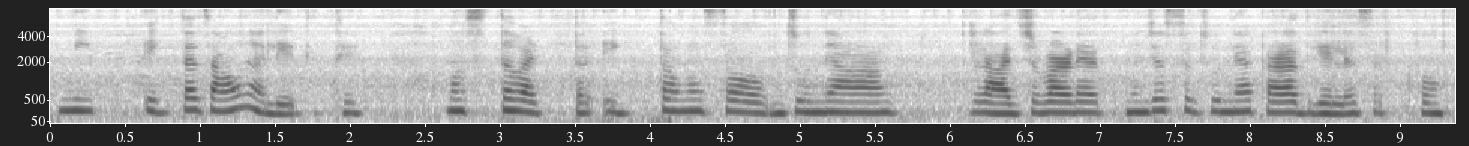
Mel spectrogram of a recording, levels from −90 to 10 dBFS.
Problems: none marked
